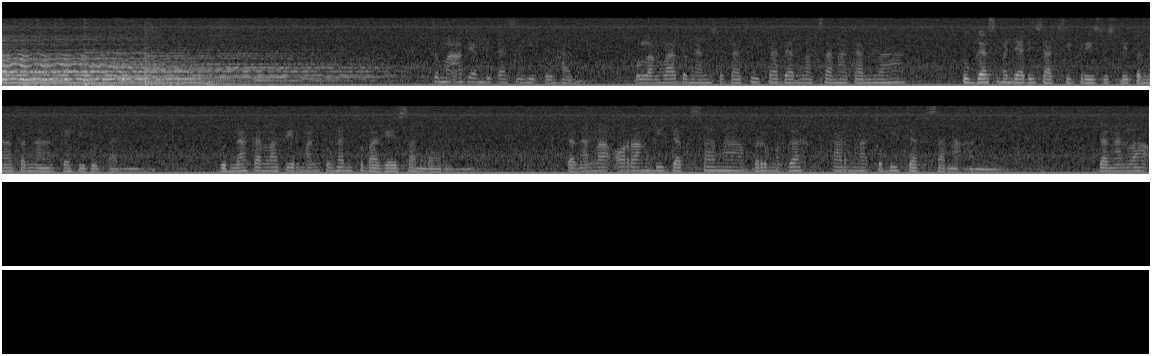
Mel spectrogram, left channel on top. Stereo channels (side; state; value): right; silent; digital silence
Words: Jemaat yang dikasihi Tuhan, pulanglah dengan sukacita dan laksanakanlah tugas menjadi saksi Kristus di tengah-tengah kehidupanmu. Gunakanlah firman Tuhan sebagai sandaran. Janganlah orang bijaksana bermegah karena kebijaksanaannya.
